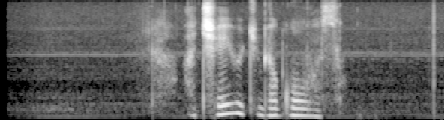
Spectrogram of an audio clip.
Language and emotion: Russian, neutral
